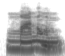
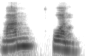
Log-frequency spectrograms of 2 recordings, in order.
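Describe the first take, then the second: First: The w sound is dropped, linking into manon. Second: The w sound of won is clearly pronounced. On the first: The speaker calls it right. "Mereka bacanya manon" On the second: The speaker calls it wrong. "kalau bilang man won, orang Korea nggak akan ngerti"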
